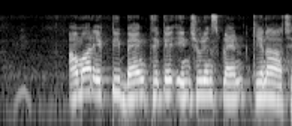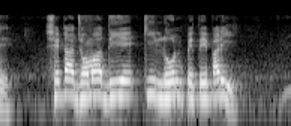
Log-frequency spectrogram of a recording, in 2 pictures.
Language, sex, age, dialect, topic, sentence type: Bengali, male, 25-30, Standard Colloquial, banking, question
